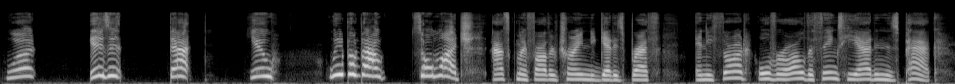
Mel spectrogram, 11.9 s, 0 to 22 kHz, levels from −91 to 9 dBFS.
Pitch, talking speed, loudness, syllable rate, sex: 290 Hz, 120 wpm, -17 LUFS, 4.5 syllables/s, female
